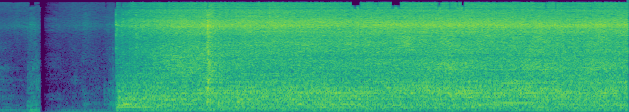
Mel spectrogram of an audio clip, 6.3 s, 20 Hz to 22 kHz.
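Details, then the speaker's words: Swedish-made second-generation Electrolux Dolphin Z2230A vacuum after full refurb, its dry brass-bush rear motor bearing now greased: a smooth, steady high-pitched motor rush with no scraping or squeal, just a slight wind-down; normal running. "So it's now got some lovely grease in it, and yeah, when it's running, sounds fine. Just that little teeny tiny bit of wind down, which I'm more than happy to live with."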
